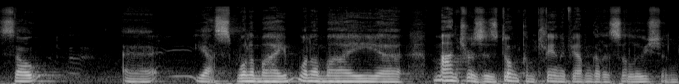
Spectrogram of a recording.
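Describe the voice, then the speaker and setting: A man with a Northern Irish accent, medium pitch, ordinary pitch variation and a moderate pace, in a room with audible echo. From Northern Ireland. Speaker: psychiatrist. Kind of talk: lecture. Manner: halting.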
